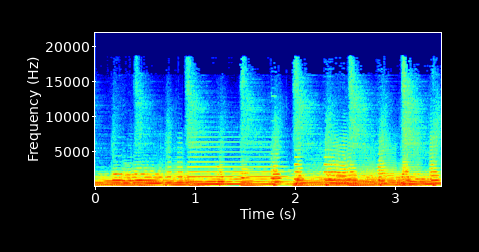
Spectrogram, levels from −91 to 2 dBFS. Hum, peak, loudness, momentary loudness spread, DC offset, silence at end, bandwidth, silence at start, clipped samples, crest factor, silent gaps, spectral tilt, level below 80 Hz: none; 0 dBFS; -12 LUFS; 3 LU; under 0.1%; 0 s; 19 kHz; 0 s; under 0.1%; 12 dB; none; -6 dB/octave; -28 dBFS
